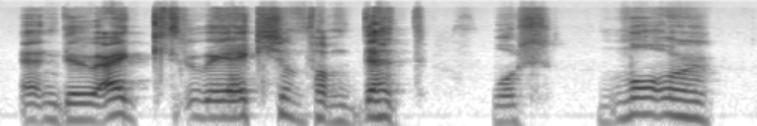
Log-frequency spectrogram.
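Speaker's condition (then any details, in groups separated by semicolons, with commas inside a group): Cerebral palsy, severe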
